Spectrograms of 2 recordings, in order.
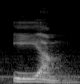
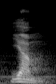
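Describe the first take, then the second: First: The i is a separate vowel syllable. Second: The i is a y glide, one syllable. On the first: The speaker calls it wrong. "bukan iyam" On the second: The speaker calls it right. "diucapkan seperti Y dalam kata ayam"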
